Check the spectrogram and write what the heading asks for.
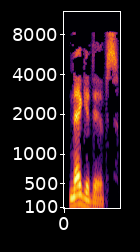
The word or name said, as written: negatives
